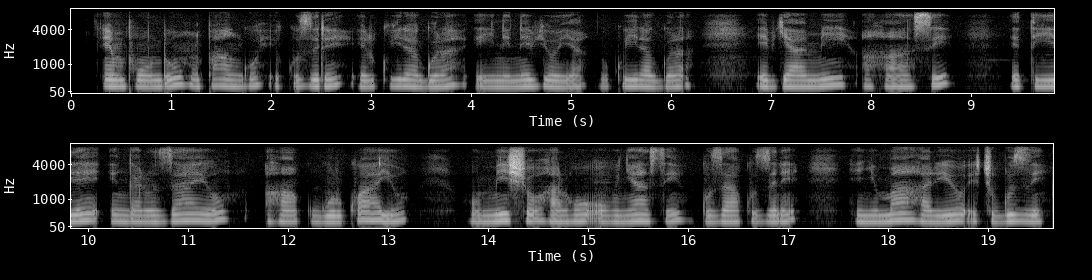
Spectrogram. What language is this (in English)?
Nyankole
